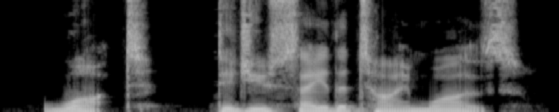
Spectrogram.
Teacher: if you need to re-ask the information we may use Rising intonation on the wh word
